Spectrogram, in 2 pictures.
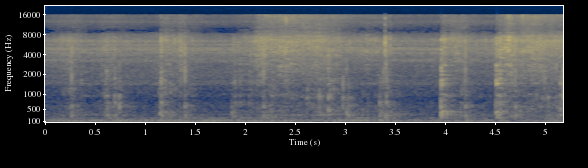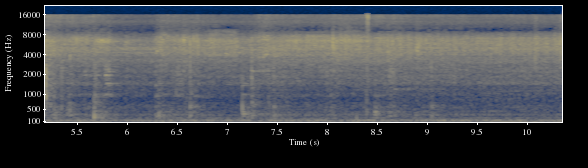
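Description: Mixed vegetables sizzling in oil in a metal pot over a high flame while a spoon stirs and scrapes through them, with scattered knocks of the spoon against the pot, the sharpest about four seconds in.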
